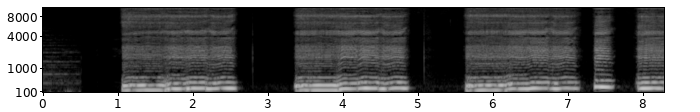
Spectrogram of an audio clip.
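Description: Background music: a single voice humming a slow melody in three phrases of stepped, held notes, with short silences between them and two brief notes near the end.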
